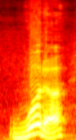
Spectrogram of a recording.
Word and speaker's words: would've: not here would have which is often contracted to would've which is often pronounced woulda is used to talk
